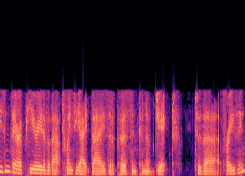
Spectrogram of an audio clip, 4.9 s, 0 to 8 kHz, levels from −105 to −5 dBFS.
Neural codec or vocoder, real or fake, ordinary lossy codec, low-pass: codec, 16 kHz, 4.8 kbps, FACodec; fake; AAC, 16 kbps; 7.2 kHz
